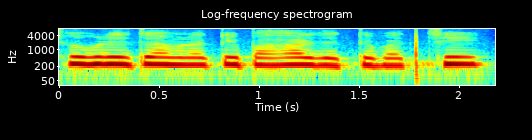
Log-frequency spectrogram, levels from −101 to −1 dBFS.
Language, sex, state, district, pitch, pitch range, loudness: Bengali, female, West Bengal, Cooch Behar, 240 Hz, 230-250 Hz, -13 LUFS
